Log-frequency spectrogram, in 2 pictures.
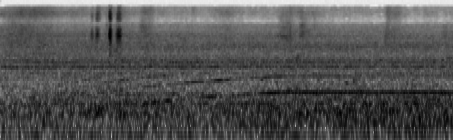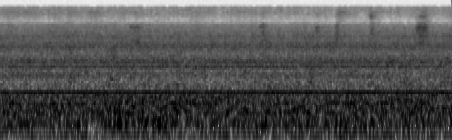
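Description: A tram's electric motor whines, rising in pitch as it speeds up.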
